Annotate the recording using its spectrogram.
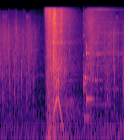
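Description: Rocks crack and crumble under heavy sword blows.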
